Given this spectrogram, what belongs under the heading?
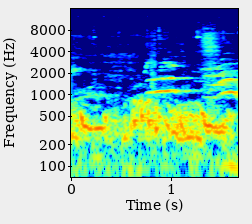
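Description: Bajre Gandedar and Kalsare pigeons cooing, several soft throaty coos close by, overlapping in short rolling phrases.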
